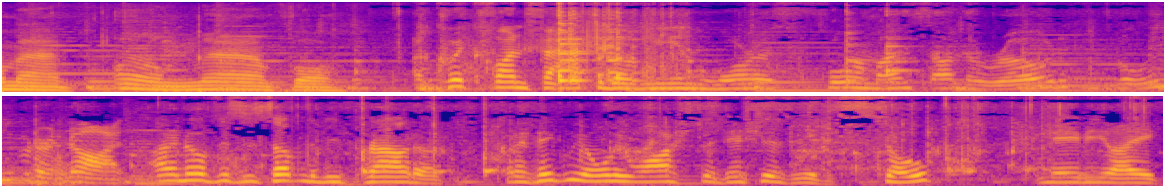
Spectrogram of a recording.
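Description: A young man vlogging casually while he cooks outdoors beside his truck, upbeat and chatty, laughing often and talking to his viewers, recorded on the camera mic. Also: high voice. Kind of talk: casual vlog while cooking. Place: outdoors in a snowy parking lot by a pickup truck. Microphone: camera mic, handheld and head-mounted point of view. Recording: noisy outdoor camera audio.

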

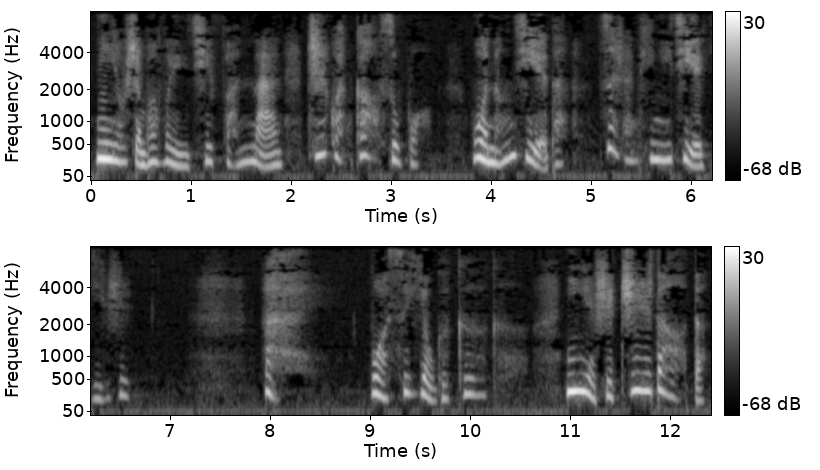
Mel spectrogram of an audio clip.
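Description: A woman puts on a composed young lady from a classical novel, kindly and sensible. She speaks slowly, soothing like an older cousin in an audiobook drama. The recording is slightly dull and close. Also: fairly high pitch, mellow, breathy edge, dry recording, voice pushed down, full character voice. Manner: soothing, measured.

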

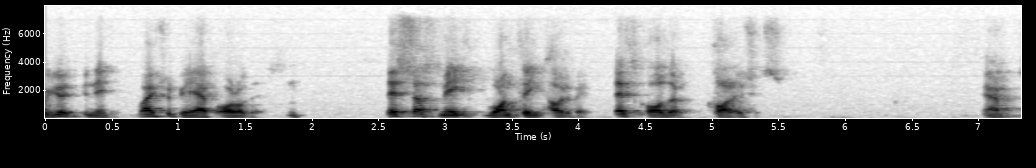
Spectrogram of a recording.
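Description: A man's voice: medium pitch, darkish tone. An older man from Germany with a German accent, giving a memorial lecture to an audience in a conference room, telling personal stories in a conversational way, full of "you know" and "yeah". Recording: roomy, slightly dull lecture room sound.

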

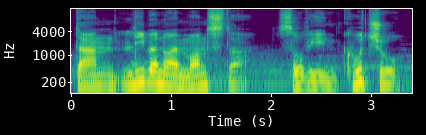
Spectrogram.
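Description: A man narrating a scripted horror monologue in a musing, deliberate, brooding manner with dramatic pauses. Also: fairly high pitch, very animated. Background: music.

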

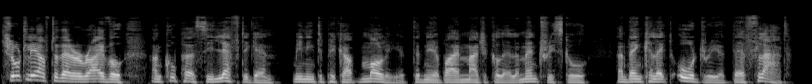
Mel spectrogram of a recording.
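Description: Male fiction narrator, husky texture, medium pitch, close dry recording. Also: animated, fast talker, few pauses, no room sound. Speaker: audiobook narrator.

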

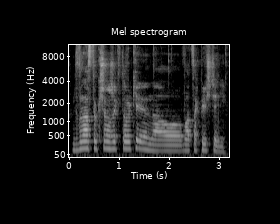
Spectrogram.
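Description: Halting higher-voiced man in casual chat. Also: darkish tone. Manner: halting, stammers and repeats word starts. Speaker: co-host on a Skype call. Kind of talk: casual chat reviewing an animated series. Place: online voice call.

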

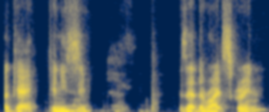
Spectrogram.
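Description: A woman's voice: medium pitch, moderate pace. A woman with a broad New Zealand accent giving an informal presentation as a guest speaker, casual and a little hesitant. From New Zealand and Sabah, Malaysia. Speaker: guest speaker, film director.

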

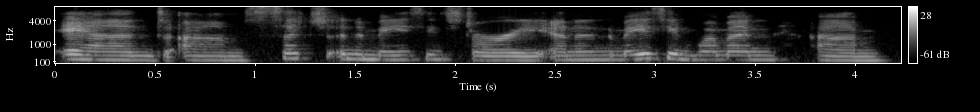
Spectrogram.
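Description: A woman's voice: fairly low pitch, fairly even intonation, moderate pace, sharp tone, a little hiss or hum. A woman hosting an online summit, introducing her guest with effusive enthusiasm over a video call. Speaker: host.

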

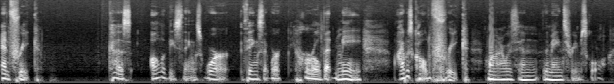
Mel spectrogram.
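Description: Low, gravelly, husky woman interpreter. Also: steady tone, a little slow, warm tone, no echo, highs cut off. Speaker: sign language interpreter voicing a panelist. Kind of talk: live voicing of a signed panel talk. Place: auditorium stage panel.

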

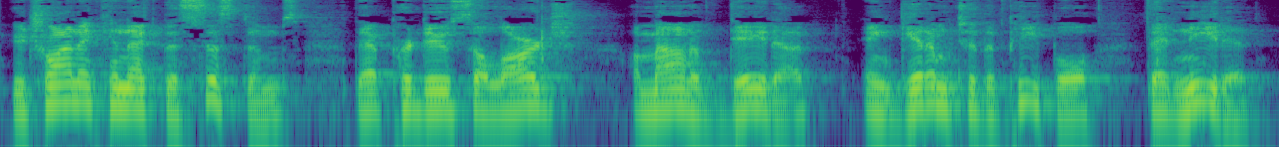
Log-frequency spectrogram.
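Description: A man giving a plain, steady whiteboard-style explanation while drawing on sticky notes at a desk. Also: medium pitch, moderate pace.

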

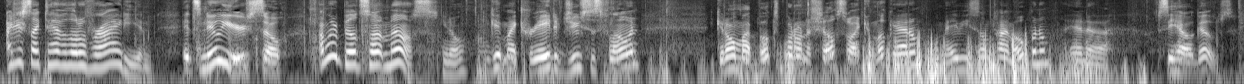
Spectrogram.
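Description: A man's voice: high-pitched, animated, a little fast. A young man vlogging a DIY woodworking build in a farm shed and porch workshop, joking and self-deprecating as he talks into a nearby phone camera. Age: young adult. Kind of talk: casual workshop vlog. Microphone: phone camera held or propped nearby. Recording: echoey room with clear background noise.

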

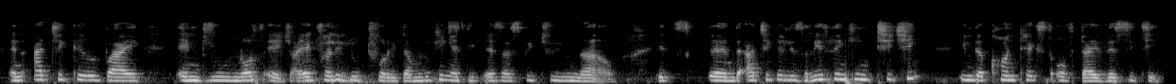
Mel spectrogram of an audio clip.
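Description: A woman's voice: lowish voice, dark tone, breathy edge. A woman attending an online seminar, politely giving a formal comment. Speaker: seminar participant. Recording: muffled video call audio.

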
